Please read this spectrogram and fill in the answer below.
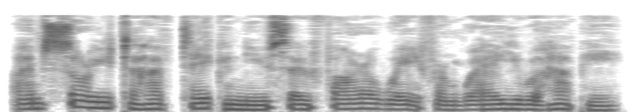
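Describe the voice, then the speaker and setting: A woman voicing a formal, resigned male pirate captain in an audiobook, speaking with measured gravity. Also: extremely low pitch, darkish tone, no room sound, pitched below the performer's own voice. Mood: regretful, resigned. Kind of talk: dramatic audiobook character reading.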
